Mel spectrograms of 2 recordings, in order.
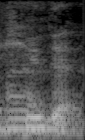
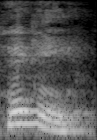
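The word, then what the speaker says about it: Hygge: Cuz everybody's like, "Higgy, the higgy teacher." I always thought it was hi. And she's like, "It's huga."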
